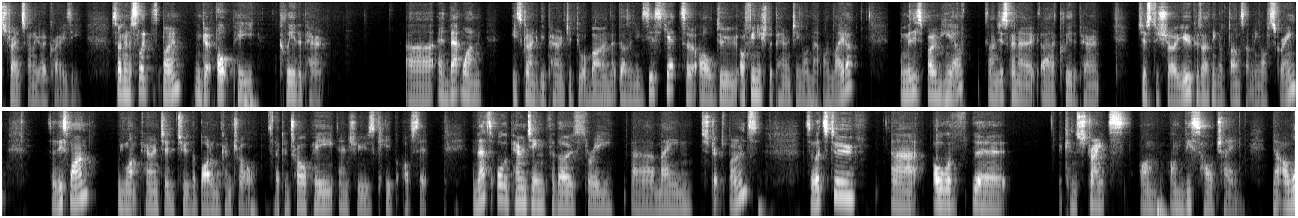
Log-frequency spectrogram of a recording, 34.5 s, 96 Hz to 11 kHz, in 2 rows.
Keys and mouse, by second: 2.7 alt+p, 11.4 right click, 12.6 alt+p, 18.8 shift+click, 20.7 ctrl+p, 28.3 middle click, 28.9 click, 29.3 shift+middle click, 33.4 right click.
